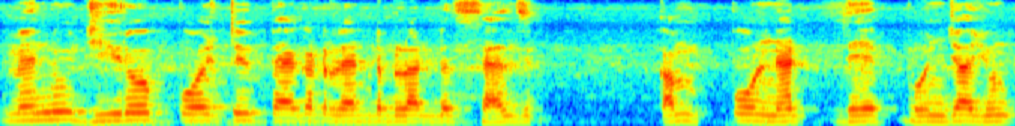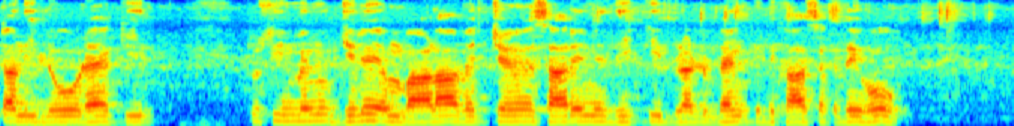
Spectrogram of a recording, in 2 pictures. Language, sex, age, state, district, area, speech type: Punjabi, male, 30-45, Punjab, Mansa, urban, read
